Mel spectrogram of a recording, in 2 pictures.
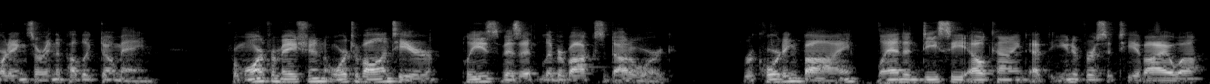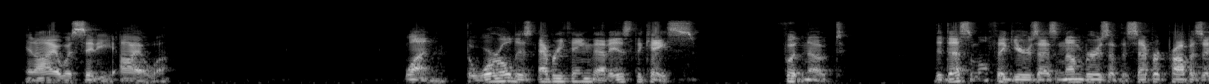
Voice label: Tractatus logico-philosophicus audiobook; Wittgenstein; Proposition 1; English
